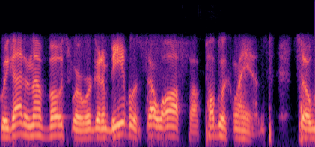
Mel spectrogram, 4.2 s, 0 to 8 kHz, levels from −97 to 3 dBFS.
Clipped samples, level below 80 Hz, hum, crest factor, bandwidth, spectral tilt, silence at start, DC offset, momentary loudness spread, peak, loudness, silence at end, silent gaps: under 0.1%; -58 dBFS; none; 16 dB; 4.2 kHz; -10.5 dB/octave; 0 s; under 0.1%; 14 LU; -2 dBFS; -19 LUFS; 0 s; none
